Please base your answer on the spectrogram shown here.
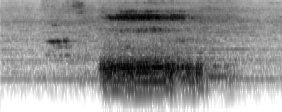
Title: Snoring frenchie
